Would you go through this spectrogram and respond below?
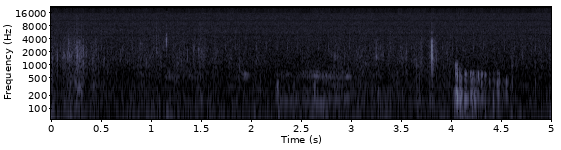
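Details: Stomach growling (borborygmi) at 4am from an adult female, loud enough to wake her: low, irregular gurgling and rumbling with a louder burst of bubbling near the end.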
